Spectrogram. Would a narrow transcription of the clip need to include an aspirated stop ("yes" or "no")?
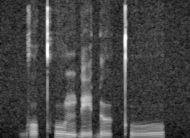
yes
